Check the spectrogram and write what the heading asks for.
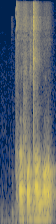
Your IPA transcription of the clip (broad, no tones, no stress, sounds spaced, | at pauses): pʼ ʌ f ɔ d ɑ w ɔ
